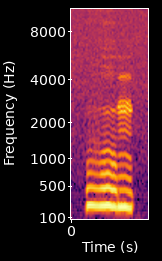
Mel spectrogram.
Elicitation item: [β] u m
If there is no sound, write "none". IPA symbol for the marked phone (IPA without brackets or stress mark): β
